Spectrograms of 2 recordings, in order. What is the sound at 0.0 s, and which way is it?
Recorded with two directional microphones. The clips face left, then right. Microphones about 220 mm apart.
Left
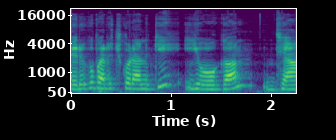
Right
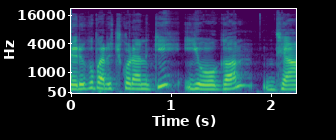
A woman's voice, 20° right (ahead or behind).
